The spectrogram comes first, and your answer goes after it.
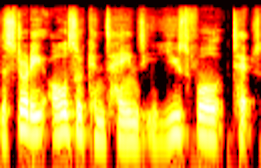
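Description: A man with a British accent and ordinary pitch variation, in a dry, close sound with no echo. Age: 30s. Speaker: podcast host. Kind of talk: casual chat.

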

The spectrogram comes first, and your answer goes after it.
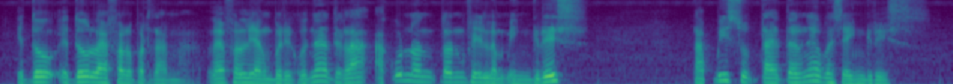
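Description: Fairly high in pitch, a man speaks at a very fast pace. His pitch variation is ordinary. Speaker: podcast co-host. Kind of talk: casual chat.

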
